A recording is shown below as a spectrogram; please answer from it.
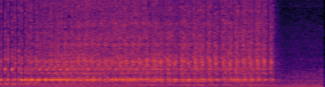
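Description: A wood lathe spins a junk wood bowl during a cleanup pass, a loud close steady whir with rapid rhythmic flutter that cuts off near the end.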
